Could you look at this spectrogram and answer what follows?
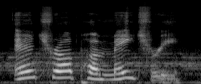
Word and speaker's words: anthropometry: This is how you phonetically break it down. Anthropometry.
